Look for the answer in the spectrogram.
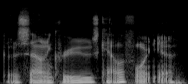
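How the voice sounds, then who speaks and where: A man's voice: low-pitched, fairly quick, gravelly. A man hosting a podcast, telling a personal story in a casual, slangy, conversational way with some swearing.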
